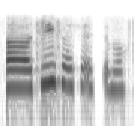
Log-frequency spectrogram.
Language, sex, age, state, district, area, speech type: Kashmiri, female, 30-45, Jammu and Kashmir, Bandipora, rural, conversation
